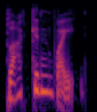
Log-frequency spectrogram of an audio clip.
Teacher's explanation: Black and white, and you don't say the T.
